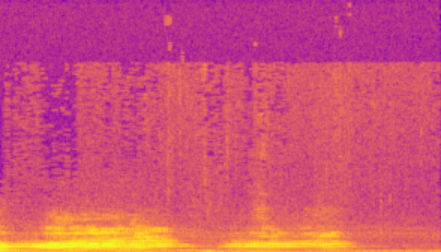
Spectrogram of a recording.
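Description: A faint person's voice, drawn out and without words, in two stretches of about a second and a half each that fade away.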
